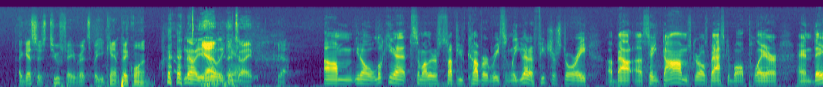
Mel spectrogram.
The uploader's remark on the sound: broadcast live from Gridiron Restaurant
